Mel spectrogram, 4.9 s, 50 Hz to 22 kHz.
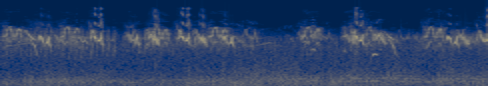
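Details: Nesting ospreys at Dunrovin in June 2013, one dominating another while the mother brings a stick; strings of sharp, high, slurred chirps rise and fall in bursts with brief gaps.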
